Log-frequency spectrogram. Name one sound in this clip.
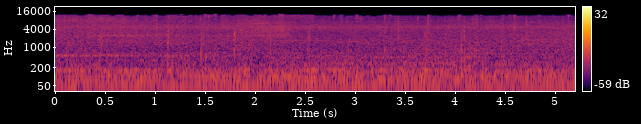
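Footsteps run quickly over a stone floor.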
